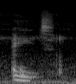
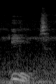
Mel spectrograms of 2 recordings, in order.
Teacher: it may be difficult to tell the difference between this diphthong a and the long vowel e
